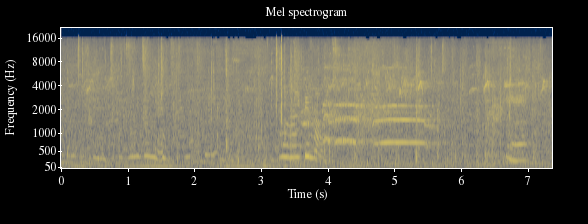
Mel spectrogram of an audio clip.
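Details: Giant panda at Oji Zoo, 19 January 2021, excited by falling snow, standing up and scratching, calling for a while: a few short tonal bleating calls with stacked overtones midway, over steady low rumble and background murmur.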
